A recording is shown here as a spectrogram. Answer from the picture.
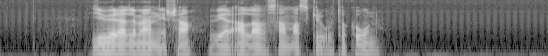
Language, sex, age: Swedish, male, 23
